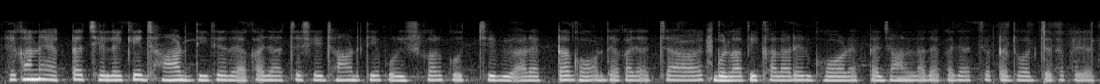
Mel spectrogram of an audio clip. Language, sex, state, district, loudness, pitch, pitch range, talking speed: Bengali, female, West Bengal, Jhargram, -16 LUFS, 195 Hz, 190-205 Hz, 165 wpm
